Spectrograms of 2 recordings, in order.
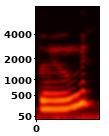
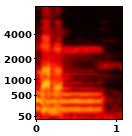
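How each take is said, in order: First: It is said plainly, without much energy. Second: It is said with lots of energy and gusto.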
